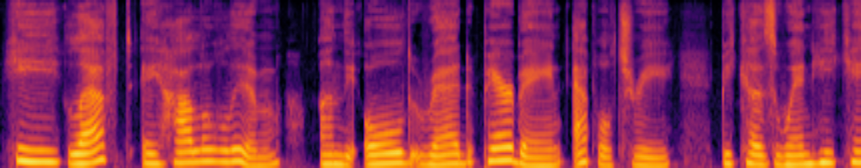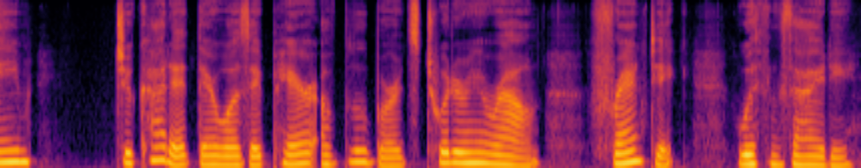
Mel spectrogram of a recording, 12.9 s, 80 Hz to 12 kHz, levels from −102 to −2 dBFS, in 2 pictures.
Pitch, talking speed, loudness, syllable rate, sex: 190 Hz, 140 wpm, -19 LUFS, 4.0 syllables/s, female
